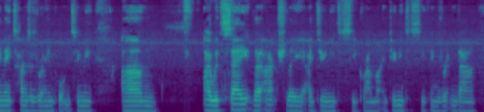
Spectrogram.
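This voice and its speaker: A man's voice: medium pitch, a little mellow, poor audio. A man hosting a casual live-stream Q&A, speaking in a chatty, rambling way with many fillers and restarts. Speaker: host of a live Q&A.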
